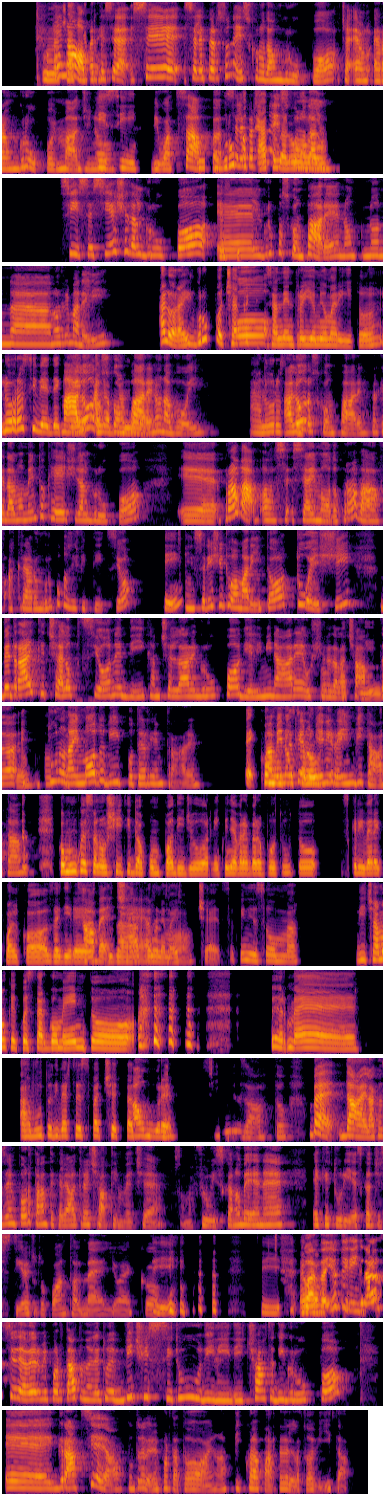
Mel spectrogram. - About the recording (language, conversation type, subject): Italian, podcast, Come gestisci le chat di gruppo troppo rumorose?
- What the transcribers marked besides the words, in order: "cioè" said as "ceh"; "un" said as "u"; chuckle; chuckle; "insomma" said as "nsoma"; chuckle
